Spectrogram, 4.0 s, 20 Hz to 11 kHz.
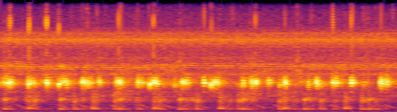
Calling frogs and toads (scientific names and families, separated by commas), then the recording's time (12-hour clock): Boana faber (Hylidae), Elachistocleis bicolor (Microhylidae), Physalaemus cuvieri (Leptodactylidae), Sphaenorhynchus surdus (Hylidae)
9:30pm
